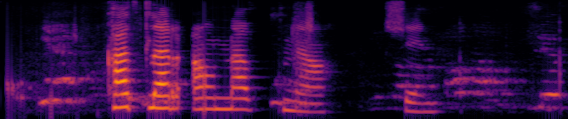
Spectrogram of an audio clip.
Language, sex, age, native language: Icelandic, female, 9, Icelandic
